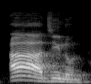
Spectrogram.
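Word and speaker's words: آجل: আর বাকি, ইন্টারেস্টিংলি বাকি শব্দটির আরবি একই শব্দ, শুধু নগদের আরবিটি আমরা পড়েছি আইন দিয়ে আজিলুন, আর বাকির আরবি শব্দ হচ্ছে হামজা দিয়ে আজিলুন।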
